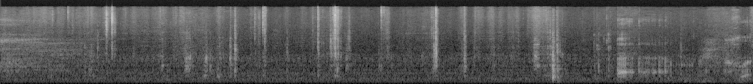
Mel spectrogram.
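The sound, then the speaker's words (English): A dirty USB cable being plugged in inside a car: a series of small, sharp clicks and plastic handling rustles scattered over several seconds, quiet, with no talking. “Plug that end in.”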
